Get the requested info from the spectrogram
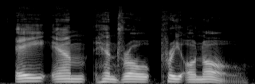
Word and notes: A.M. Hendropriyono: American English; Indonesia

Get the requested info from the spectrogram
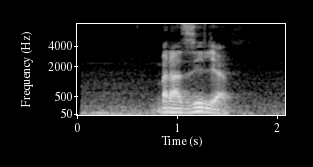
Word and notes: Brasilia: ptbr

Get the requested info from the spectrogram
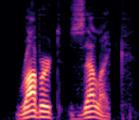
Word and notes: Robert Zoellick: American English

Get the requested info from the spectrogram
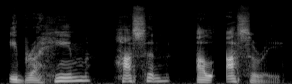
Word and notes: Ibrahim Hassan Al-Asiri: American English

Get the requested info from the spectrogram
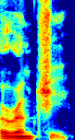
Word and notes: Ürümqi: English

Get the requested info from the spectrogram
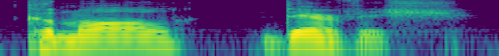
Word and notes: Kemal Dervis: American English; from Turkey

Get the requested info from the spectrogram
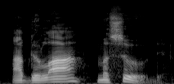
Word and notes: Abdullah Mehsud: American English

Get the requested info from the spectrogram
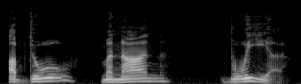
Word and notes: Abdul Mannan Bhuiyan: American English

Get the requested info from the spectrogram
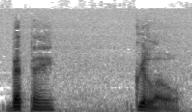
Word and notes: Beppe Grillo: American English

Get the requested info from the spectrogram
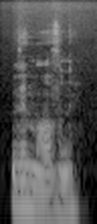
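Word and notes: wymowny: Polish

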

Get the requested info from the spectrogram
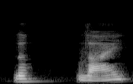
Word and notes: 来: Mandarin Chinese

